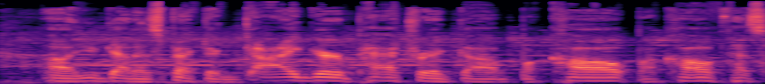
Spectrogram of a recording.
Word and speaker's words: Bauchau: You've got Inspector Geiger, Patrick Bauchau, that's how you say it.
